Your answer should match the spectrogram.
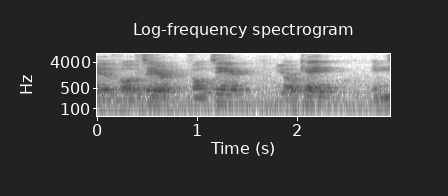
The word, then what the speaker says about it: Voltaire: Yeah, And even when I was watching the brother from Vegas, he quoted Voltaire, if that's how you pronounce his name. Yeah, Voltaire.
